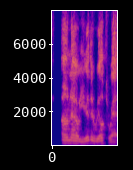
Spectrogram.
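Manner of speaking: smug, superior, condescending and dismissive tone. Retelling how the characters dismissed a serious warning: imitating a smug, superior attitude. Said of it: "that whole attitude they had, that smug, superior attitude".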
